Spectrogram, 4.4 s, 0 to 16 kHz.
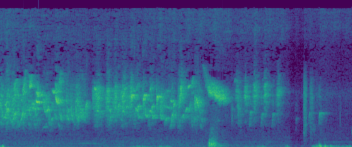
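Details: European goldfinches (balcanica subspecies) in an aviary on 13 June 2014. High tinkling twitters and buzzy chirps run continuously, then thin out near the end; a dull knock sounds partway through and another low bump follows.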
